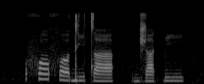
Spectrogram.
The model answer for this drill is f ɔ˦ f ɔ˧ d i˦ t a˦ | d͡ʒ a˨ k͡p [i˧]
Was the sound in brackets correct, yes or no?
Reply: yes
